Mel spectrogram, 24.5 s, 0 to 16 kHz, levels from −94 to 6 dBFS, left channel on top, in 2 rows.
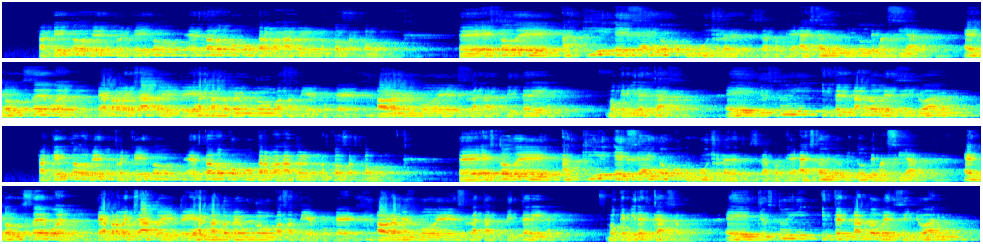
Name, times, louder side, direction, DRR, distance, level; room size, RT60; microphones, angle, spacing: voice 1, 0.5-4.7 5.7-11.5 12.0-19.1 19.8-20.7 21.3-24.1, right 2 dB, 50° right, 5 dB, 6.4 m, -23 dB
23.0 x 21.5 x 9.4 m, 1.3 s
head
